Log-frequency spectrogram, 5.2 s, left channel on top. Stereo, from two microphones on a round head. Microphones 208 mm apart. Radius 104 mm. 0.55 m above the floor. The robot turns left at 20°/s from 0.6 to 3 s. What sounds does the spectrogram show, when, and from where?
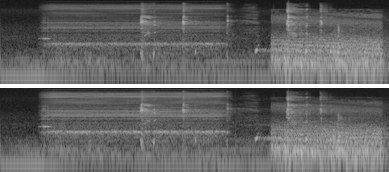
1.9 s a cough: centre (ahead or behind), 1.2 m; by 4.5 s 15° left (ahead or behind), 1.2 m
3.6 s footsteps: 10° left (ahead or behind), 1.6 m; by 5.1 s 25° left (ahead or behind), 0.9 m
